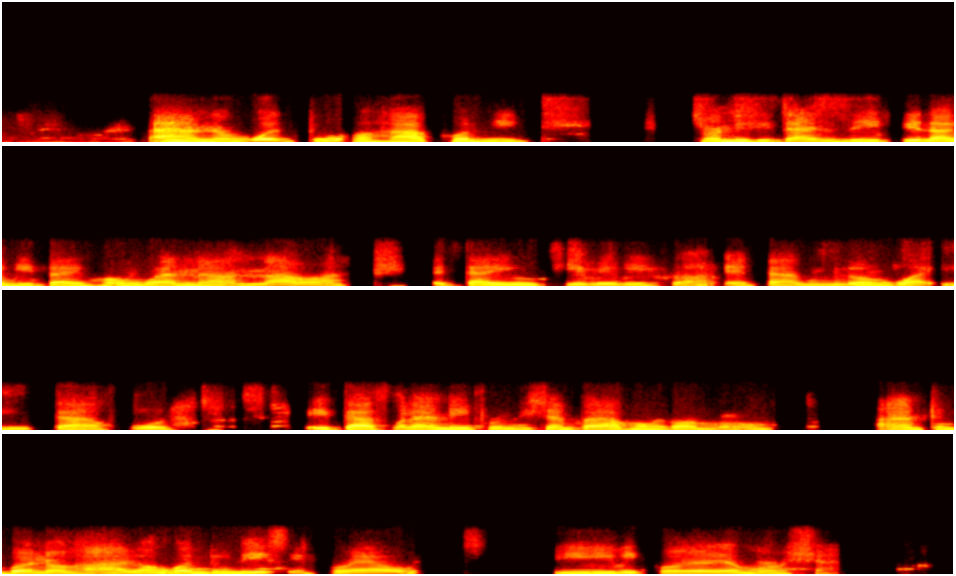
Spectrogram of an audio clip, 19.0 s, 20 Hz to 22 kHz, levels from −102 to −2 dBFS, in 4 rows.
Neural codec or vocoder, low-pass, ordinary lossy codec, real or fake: codec, 16 kHz, 1 kbps, X-Codec, HuBERT features, trained on general audio; 7.2 kHz; Opus, 16 kbps; fake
